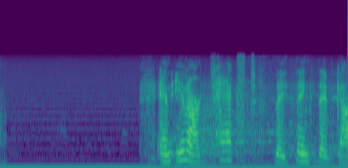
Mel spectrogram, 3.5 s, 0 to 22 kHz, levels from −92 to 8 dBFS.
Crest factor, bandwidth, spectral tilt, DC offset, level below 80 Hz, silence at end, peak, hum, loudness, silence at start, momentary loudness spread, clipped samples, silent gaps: 24 dB; 5.8 kHz; -8.5 dB/octave; 0.1%; -46 dBFS; 0 s; -4 dBFS; none; -25 LUFS; 0 s; 12 LU; under 0.1%; none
